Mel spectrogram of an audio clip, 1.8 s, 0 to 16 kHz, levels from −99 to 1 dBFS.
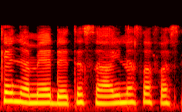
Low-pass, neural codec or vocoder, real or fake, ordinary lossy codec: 7.2 kHz; none; real; none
